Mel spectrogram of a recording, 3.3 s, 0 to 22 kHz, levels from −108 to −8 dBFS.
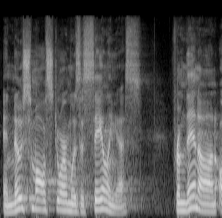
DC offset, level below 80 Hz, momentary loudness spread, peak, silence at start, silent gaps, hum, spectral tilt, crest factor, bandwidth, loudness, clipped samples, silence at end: under 0.1%; -70 dBFS; 11 LU; -14 dBFS; 0.05 s; none; none; -4.5 dB/octave; 16 dB; 16 kHz; -29 LUFS; under 0.1%; 0 s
